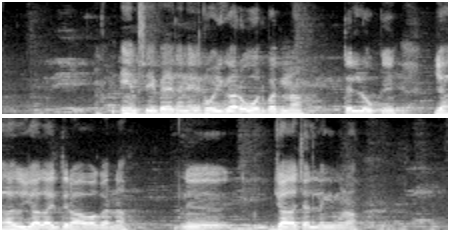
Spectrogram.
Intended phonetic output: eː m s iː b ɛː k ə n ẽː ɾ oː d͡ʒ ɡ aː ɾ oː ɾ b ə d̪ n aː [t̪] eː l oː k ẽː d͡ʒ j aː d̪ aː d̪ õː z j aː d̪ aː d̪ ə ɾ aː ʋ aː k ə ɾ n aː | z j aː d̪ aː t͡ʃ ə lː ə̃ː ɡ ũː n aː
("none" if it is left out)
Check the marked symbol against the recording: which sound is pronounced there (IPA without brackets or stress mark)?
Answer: t̪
